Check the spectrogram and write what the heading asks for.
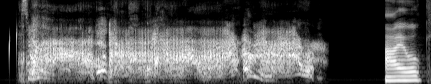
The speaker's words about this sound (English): Wolf number four.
